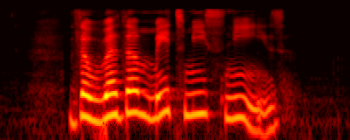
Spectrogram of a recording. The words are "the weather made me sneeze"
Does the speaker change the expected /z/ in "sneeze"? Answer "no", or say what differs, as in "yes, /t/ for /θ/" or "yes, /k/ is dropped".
no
